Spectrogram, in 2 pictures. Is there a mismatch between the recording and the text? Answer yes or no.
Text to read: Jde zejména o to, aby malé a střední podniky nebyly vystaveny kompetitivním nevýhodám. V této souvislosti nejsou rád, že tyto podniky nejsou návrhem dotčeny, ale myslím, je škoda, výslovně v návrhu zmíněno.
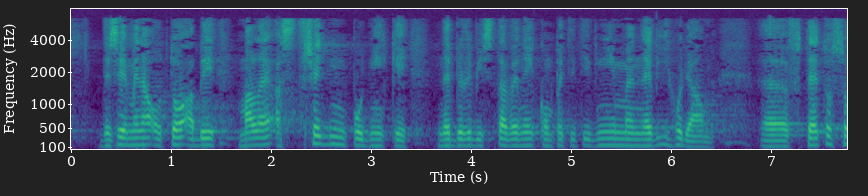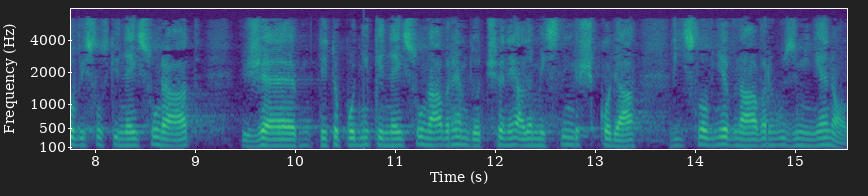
no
